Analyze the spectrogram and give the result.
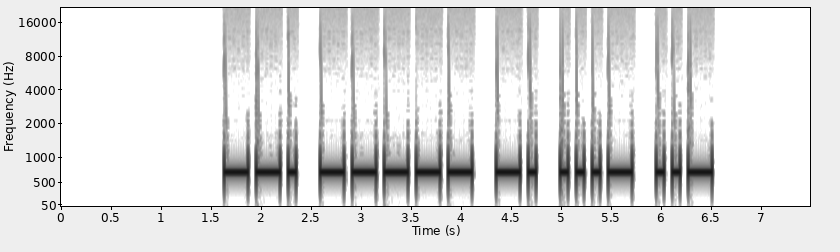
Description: Morse code, heard as a keyed tone, about 15 wpm, 700 Hz. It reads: G0NVU
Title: DXCC-100 Call Signs - 5 Characters - 15wpm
